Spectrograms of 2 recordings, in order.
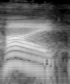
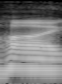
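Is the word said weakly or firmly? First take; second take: firmly; weakly. First: It is said firmly and strongly. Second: It is said weakly, without firmness.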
